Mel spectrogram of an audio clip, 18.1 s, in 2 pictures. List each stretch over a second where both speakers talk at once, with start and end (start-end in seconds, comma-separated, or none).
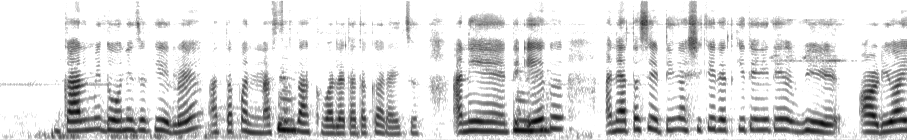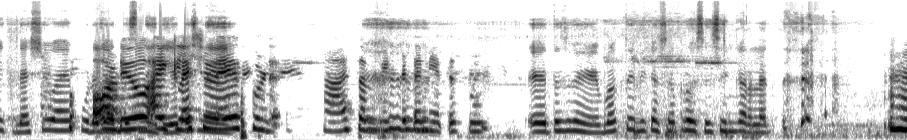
10.0-11.4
